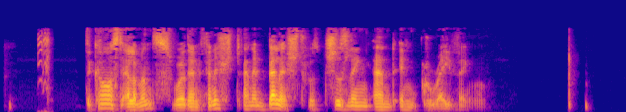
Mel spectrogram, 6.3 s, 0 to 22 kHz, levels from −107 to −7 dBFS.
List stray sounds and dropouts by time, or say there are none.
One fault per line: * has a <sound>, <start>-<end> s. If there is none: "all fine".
* has a squeak, 0.4-0.5 s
